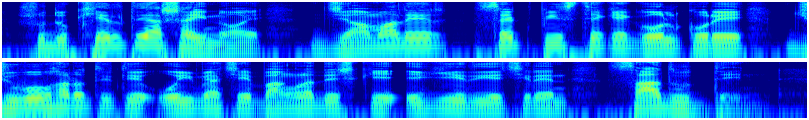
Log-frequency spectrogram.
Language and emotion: Bengali, neutral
